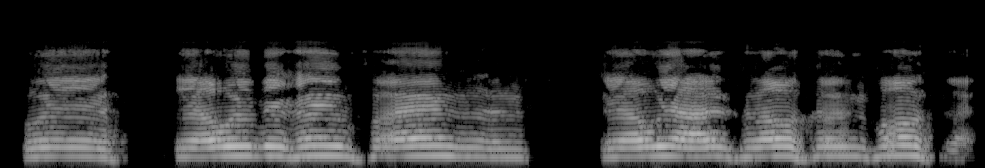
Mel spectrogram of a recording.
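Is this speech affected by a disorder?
Yes: speech impairment after birth surgery.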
